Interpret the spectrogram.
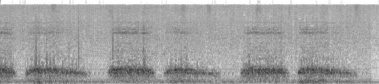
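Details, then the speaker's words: Teaching recording of tubular breath sounds: high-pitched bronchial breathing, with expiration louder, higher pitched and as long as or longer than inspiration and a pause between them, as in lung collapse with partial bronchial obstruction or malignancy. "Listen to the high-pitched tubular bronchial breath sounds. Also note the characteristics of bronchial breath sounds. That is, expiration is louder and higher pitched than inspiration."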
